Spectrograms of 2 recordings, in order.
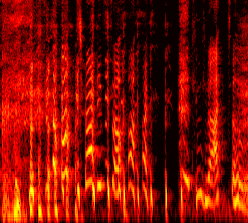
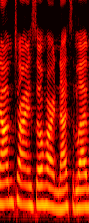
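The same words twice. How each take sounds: First: Very high, drawn-out strangled squeak; holding back laughter. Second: Said in the usual way. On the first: Retold or imitated. Delirious teen beside a snoring lady, stifling laughter. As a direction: squeeze it out while fighting a laugh.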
